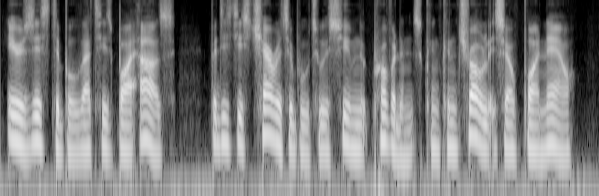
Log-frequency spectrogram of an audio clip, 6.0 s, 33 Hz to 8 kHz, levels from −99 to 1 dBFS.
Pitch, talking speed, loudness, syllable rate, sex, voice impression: 130 Hz, 180 wpm, -18 LUFS, 6.0 syllables/s, male, masculine, adult-like, tensed, bright, clear, raspy, slightly sincere, friendly, unique, slightly wild, slightly kind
